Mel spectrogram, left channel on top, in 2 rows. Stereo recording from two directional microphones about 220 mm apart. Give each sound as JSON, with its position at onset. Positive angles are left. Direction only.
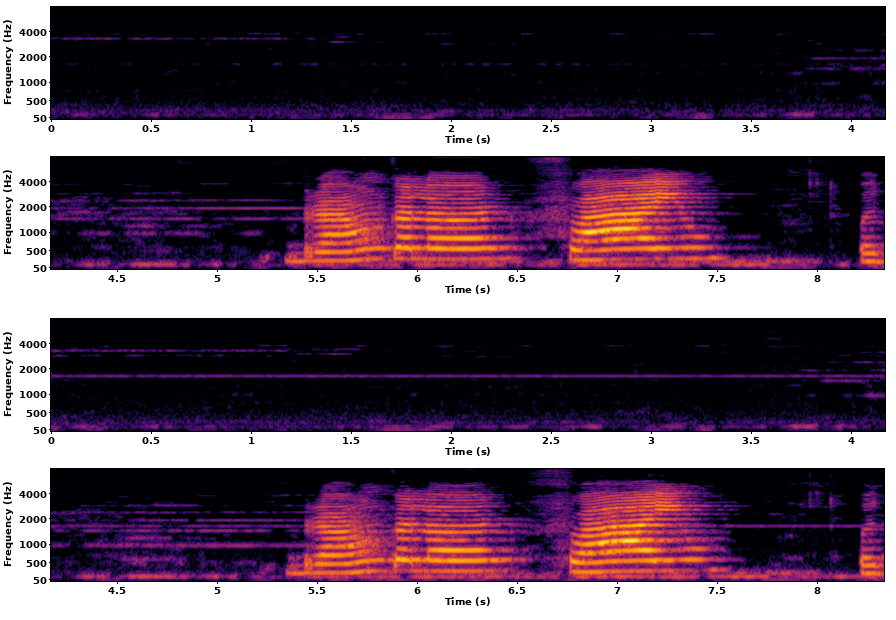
{"t": 5.4, "sound": "speech", "side_deg": 25}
